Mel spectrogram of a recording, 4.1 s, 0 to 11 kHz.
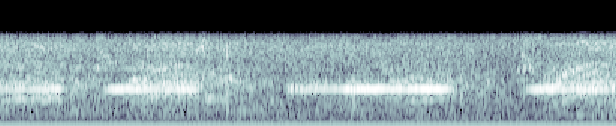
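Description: Electric motor and speed controller of an RC scale Land Rover Defender D90 whining at one steady high pitch in on-and-off spurts as the truck creeps over wet paving. The whine rises briefly when the motor spins up, about a second in and again near the end.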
